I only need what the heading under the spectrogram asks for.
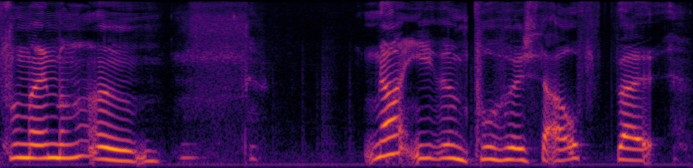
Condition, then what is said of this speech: Cerebral palsy. So the parts that were, you know, oxygen deprived, mm-hmm. are the parts that, you know, my speech, my movements, my balance.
